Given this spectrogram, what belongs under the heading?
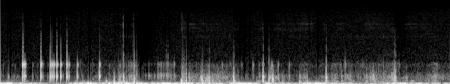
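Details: Woman's abdomen through a stethoscope after Christmas dinner with wine following a 22-hour fast, her period about to start. Loud, near-continuous gurgling and bubbling, rumbling all the time; active bowel sounds after a meal.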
